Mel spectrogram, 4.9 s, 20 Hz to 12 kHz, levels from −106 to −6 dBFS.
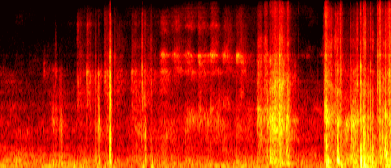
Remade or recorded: remade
